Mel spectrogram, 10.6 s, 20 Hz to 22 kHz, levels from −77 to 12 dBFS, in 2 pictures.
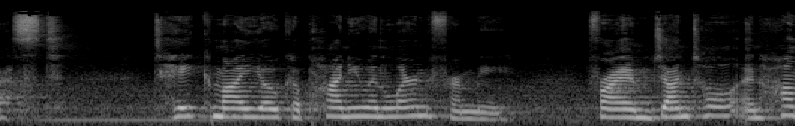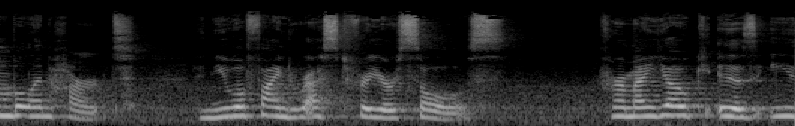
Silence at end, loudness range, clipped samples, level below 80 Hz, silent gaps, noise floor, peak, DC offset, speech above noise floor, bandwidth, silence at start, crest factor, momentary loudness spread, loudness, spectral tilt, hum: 0 s; 1 LU; under 0.1%; -62 dBFS; none; -46 dBFS; -6 dBFS; under 0.1%; 25 dB; 16 kHz; 0 s; 16 dB; 15 LU; -21 LUFS; -4.5 dB/octave; none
